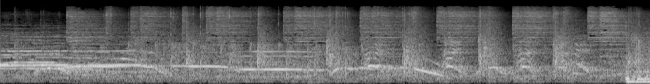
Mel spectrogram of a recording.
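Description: Live swing band music: a held melody line with sliding notes, with the crowd cheering and clapping as it plays.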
